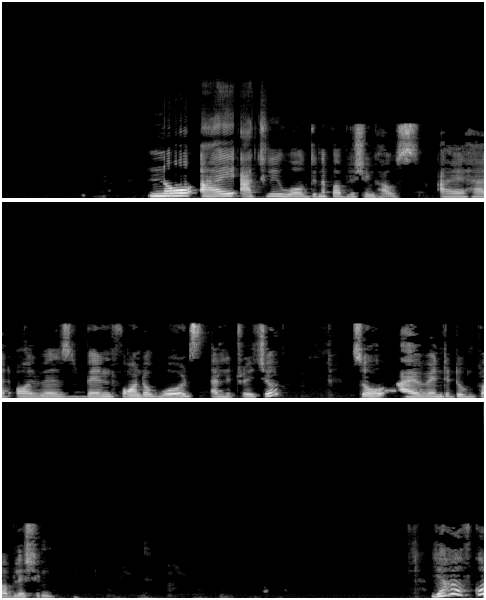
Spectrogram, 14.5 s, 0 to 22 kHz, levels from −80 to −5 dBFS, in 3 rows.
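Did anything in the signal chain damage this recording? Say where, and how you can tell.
Yes. An adaptive stream at a lower bitrate takes over at 2.91 s, right after "I actually", and holds to the end. In the network and codec stage, the player dropped from a higher-rate MP3 to a much leaner one without a gap. Treble vanishes above 8.3 kHz, and smeared, watery codec artefacts thicken, which fits a step from around 128 to 33 kbit/s.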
